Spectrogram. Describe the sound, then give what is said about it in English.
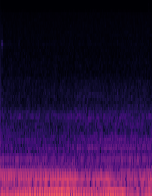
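A pickup truck rumbles steadily in the distance, heard from a hotel room in Bend, Oregon, its low engine drone holding constant for a couple of seconds with no voices over it. “Ooh, sounds like a pickup truck in the distance from a hotel room in Bend, Oregon.”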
